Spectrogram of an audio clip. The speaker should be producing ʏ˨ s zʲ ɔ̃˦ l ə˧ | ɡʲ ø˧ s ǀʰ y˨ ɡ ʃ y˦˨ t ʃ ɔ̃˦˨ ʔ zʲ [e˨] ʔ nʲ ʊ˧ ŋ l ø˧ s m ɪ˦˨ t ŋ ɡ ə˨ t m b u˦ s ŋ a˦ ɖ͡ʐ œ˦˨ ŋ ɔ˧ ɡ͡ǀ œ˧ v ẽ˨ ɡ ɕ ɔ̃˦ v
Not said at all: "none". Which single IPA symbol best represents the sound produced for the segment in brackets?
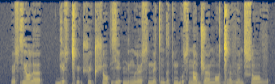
e˨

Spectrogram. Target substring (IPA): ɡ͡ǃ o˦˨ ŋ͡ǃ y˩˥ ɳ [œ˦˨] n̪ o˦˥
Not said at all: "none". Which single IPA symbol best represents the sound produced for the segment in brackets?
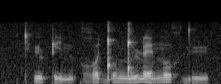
ɛ˦˨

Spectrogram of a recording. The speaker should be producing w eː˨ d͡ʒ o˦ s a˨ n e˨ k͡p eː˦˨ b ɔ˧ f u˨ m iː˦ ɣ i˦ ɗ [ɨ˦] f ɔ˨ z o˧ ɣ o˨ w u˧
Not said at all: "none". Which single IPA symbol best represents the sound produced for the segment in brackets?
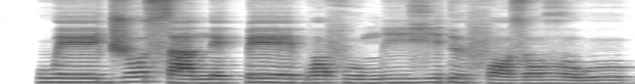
ɨ˧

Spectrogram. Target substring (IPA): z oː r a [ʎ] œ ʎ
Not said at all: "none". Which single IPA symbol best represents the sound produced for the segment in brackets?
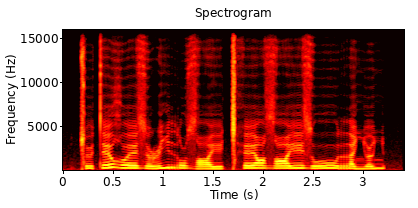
ʎ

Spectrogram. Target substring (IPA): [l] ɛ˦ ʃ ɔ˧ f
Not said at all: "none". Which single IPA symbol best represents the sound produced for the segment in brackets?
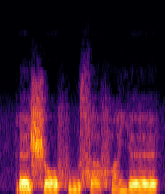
ɾ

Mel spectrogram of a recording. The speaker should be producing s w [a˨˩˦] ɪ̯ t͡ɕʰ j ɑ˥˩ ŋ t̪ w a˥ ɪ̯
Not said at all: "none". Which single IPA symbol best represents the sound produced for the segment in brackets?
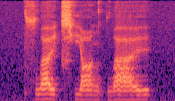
a˥˧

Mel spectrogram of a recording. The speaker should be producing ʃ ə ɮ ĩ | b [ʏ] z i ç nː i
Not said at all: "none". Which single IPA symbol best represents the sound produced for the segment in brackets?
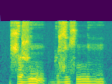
ʏ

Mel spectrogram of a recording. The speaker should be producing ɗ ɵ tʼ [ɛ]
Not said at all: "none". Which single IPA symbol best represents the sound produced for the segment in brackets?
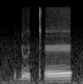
ɛ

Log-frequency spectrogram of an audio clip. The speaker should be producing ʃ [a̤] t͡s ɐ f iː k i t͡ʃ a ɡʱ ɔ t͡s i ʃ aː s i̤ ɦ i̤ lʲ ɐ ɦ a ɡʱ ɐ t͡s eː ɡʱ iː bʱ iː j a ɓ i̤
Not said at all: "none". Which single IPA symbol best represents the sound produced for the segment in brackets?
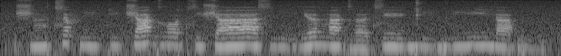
a̤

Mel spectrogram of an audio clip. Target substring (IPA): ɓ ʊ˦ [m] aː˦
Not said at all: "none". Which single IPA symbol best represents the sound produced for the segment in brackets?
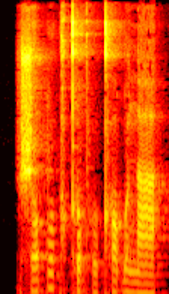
n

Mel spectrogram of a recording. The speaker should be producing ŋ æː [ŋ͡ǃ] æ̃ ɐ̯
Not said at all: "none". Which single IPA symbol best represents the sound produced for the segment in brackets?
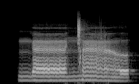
ŋ͡ǀ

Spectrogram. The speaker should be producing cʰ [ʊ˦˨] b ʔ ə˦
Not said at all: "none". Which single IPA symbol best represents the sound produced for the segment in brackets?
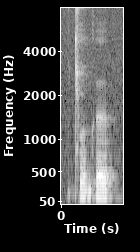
ʊ˦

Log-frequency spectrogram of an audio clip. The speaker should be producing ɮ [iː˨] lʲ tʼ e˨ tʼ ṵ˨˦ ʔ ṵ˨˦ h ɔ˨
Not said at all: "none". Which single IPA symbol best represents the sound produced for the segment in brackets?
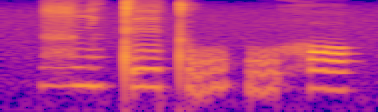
i˨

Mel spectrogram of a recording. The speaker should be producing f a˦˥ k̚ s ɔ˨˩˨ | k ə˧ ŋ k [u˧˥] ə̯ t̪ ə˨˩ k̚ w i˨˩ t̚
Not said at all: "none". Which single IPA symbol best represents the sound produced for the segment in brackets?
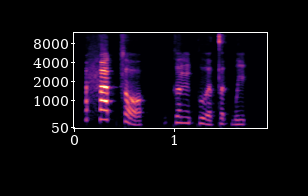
u˨˩˨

